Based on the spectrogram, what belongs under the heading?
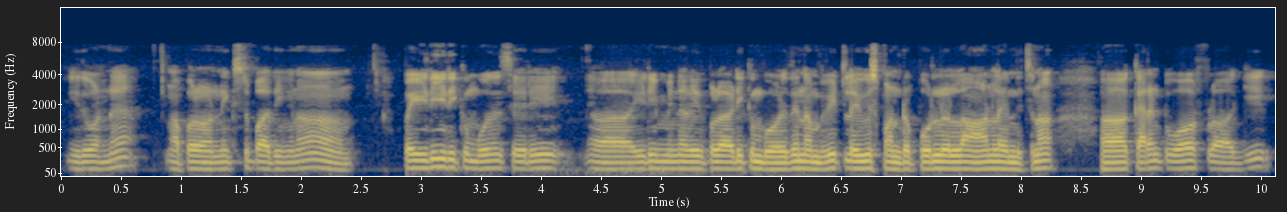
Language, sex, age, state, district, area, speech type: Tamil, male, 30-45, Tamil Nadu, Viluppuram, urban, spontaneous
